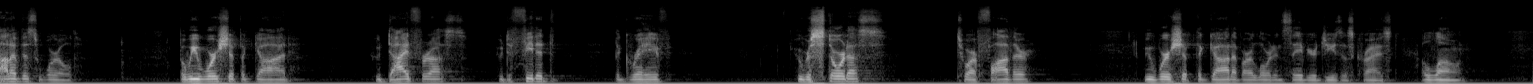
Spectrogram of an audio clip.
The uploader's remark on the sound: This recording captures a sermon delivered live at Willow Creek Baptist Church in Midhurst, Ontario, near Barrie.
